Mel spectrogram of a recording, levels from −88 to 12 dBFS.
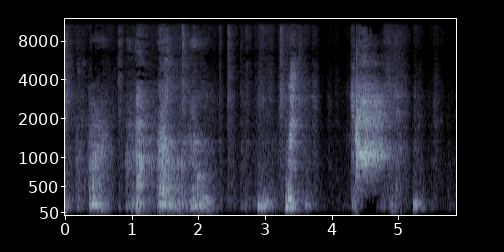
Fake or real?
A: fake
